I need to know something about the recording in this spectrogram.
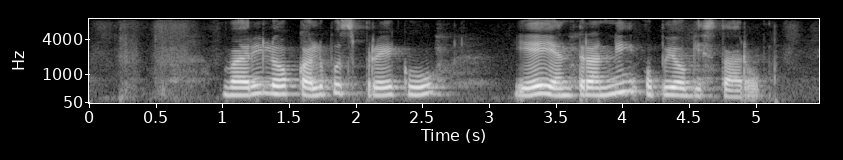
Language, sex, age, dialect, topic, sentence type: Telugu, female, 36-40, Utterandhra, agriculture, question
